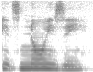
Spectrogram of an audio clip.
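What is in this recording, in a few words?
"its noisy", British English; Шумно!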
